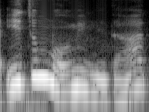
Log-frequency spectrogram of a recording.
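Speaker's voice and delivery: ordinary delivery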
